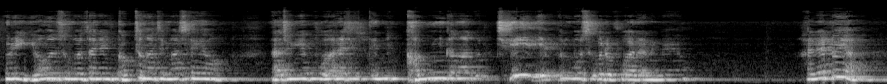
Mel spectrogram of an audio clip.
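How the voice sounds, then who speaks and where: Woman preacher, lively storytelling sermon, echoey church hall, mic far off. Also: on the high side. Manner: animated storytelling with acted quotes and rhetorical questions. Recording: echoey room, distant mic.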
